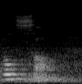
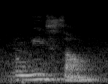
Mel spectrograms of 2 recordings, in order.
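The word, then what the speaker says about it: Hillesum: We bring the students to Dachau, and one thing you've taught me is how to pronounce Eddie Hill. I call it Hilsum, Hilsum.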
